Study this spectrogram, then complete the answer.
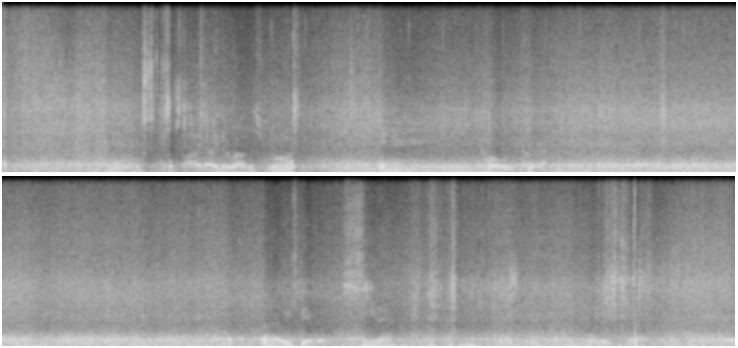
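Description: Footsteps crunch on dry leaves and rocks.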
